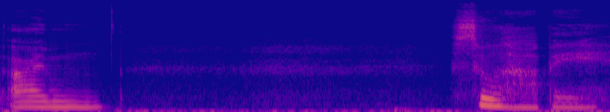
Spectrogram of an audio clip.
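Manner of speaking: mournful, sorrowful voice, soft and sad-sounding. Thanking listeners for listening and reviewing, but sounding very sad. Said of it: "That sounded very sad".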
